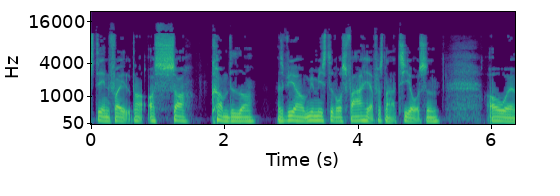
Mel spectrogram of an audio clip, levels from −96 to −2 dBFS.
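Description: No technical faults can be heard anywhere in the speech.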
